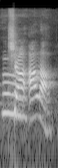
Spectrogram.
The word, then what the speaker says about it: challah: Helen in Merseyside, no, it's pronounced like the Loch. Perfect example. Oh my god. I'm glad you know. Cha'ala. Just Cha'ala. Just the chit sound and add Allah.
